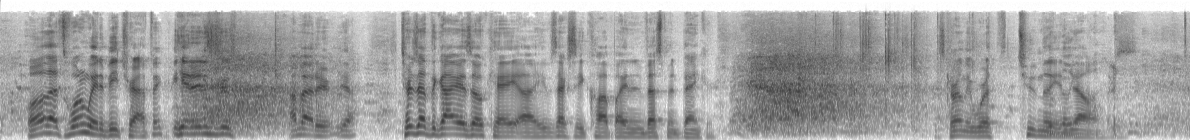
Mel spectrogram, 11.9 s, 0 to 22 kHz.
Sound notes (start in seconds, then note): 1.7 laughter; 7.2 laughter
